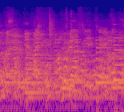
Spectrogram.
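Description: Hubbub of many children talking over one another.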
